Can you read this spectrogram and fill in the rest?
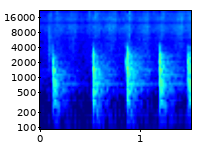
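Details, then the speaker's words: Rebuilt 5.0 supercharged V8 Range Rover L405: five sharp, dull knocks as the front lower suspension arm is loaded by hand, the same knock heard when driving. Worn arm; both lower arms to be replaced. "This is what I hear when I'm driving. Now, Alex on the passenger seat, she cannot hear it, but I can. So it's definitely this one."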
